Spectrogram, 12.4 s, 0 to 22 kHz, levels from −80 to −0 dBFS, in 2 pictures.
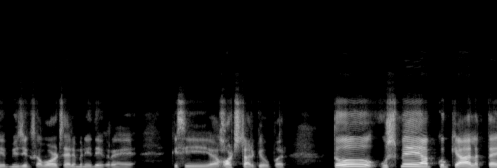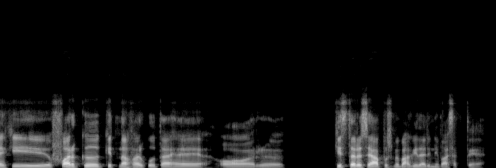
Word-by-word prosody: Musics 120 +4 -8
award 120 +1 -1
ceremony 110 0 -6
देख 105 -2 -8
रहे 100 -1 -9
हैं - - -13 0.5
किसी 115 -2 -4 0.4
हॉटस्टार 125 -3 +2
के - - -4
ऊपर। 100 0 -8 0.6
तो 215 - +6 0.6
उसमें 275 +4 +3
आपको 225 0 +4
क्या 160 +2 +8
लगता 170 -4 -1
है 145 0 +2
कि 140 - -2 0.5
फ़र्क 165 +3 +5 0.3
कितना 155 +1 -2
फ़र्क 135 +1 -3
होता 125 0 -3
है 120 0 -5 0.5
और 110 -1 -5 1.0
किस 165 - -2
तरह 160 -2 +5
से - - +5
आप 135 0 +4
उसमें 130 0 -11
भागीदारी 115 0 -4
निभा 105 -3 -8
सकते 105 - -16
हैं? 100 0 -18
120 Hz, 155 wpm, -21 LUFS, 110-150 Hz, 1.0 s, क्या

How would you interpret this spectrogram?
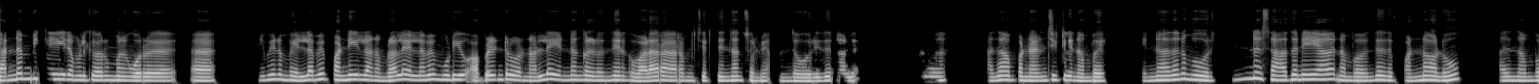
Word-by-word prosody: தன்னம்பிக்கை 250 +5 0
நம்மளுக்கு 205 -1 +1
வரும் 195 0 0
பாருங்க 185 -2 +2
ஒரு 180 0 +3 0.5
அ. - - +3 0.6
இனிமே 210 +4 -1
நம்ப 205 -3 +1
எல்லாமே 210 +5 +2
பண்ணீரலாம், 215 0 +2
நம்மளால 185 +6 +1
எல்லாமே 205 +3 +1
முடியும் 220 +1 +1
அப்படின்ற 220 +2 0
ஒரு 195 - -2
நல்ல 195 +6 +1
எண்ணங்கள் 205 0 0
வந்து 190 +1 0
எனக்கு 190 -2 -2
வளர 180 +3 +3
ஆரம்பிச்சுருச்சுன்னு 180 +1 -2
தான் 190 0 -3
சொல்வேன். 175 -1 -1
அந்த 165 +1 -2
ஒரு 160 - +2
இதுனால. 175 -1 -2 0.7
ஆ. 185 - -7 0.6
அதான் 200 +4 +2
அப்ப 195 0 -3
நெனச்சுட்டேன், 190 +1 0
நம்ப 170 +1 +1 0.5
என்னா 185 +3 0
தான் 225 +2 +2
நம்ம 230 -3 +1
ஒரு 185 - -1 0.2
சின்ன 265 +6 0
சாதனையா 230 +3 +2 0.2
நம்ப 180 -2 0
வந்து 180 +4 0
அத 190 - 0
பண்ணாலும், 190 +4 +2 0.4
அது 180 +1 0
நம்ப 180 +1 -1
195 Hz, 170 wpm, -18 LUFS, 180-215 Hz, 0.7 s, ஒரு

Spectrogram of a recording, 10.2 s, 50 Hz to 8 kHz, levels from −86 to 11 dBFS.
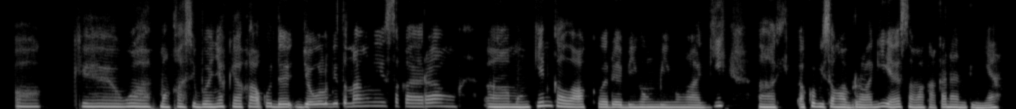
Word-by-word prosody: Oke, 235 -1 -2
wah 235 -1 +4 0.2
makasih 220 +1 -1
banyak 215 +2 +2
ya, 225 0 0
Kak, 230 +1 -1
aku 240 -1 -3
udah 210 0 +1
jauh 205 +1 -1
lebih 220 +2 -4
tenang 265 +4 -8
nih 285 -1 -14
sekarang. 250 -1 -6 0.2
Eee, 210 -1 +3
mungkin 205 +9 +2
kalau 225 -6 +2
aku 205 - -6
ada 195 0 0
bingung-bingung 190 0 +2
lagi, 180 +10 -2 0.3
eee, 200 -2 +4 0.2
aku 220 +4 -1
bisa 220 -1 +1
ngobrol 195 -1 +2
lagi 210 +5 +1
ya 200 - +3
sama 200 -3 +1
Kakak 185 +1 -5
nantinya. 185 -2 0
210 Hz, 170 wpm, -26 LUFS, 195-235 Hz, 0.3 s, wah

